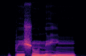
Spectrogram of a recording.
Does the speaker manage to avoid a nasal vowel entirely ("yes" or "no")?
no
